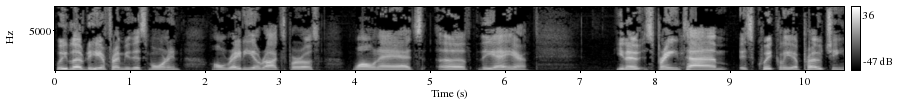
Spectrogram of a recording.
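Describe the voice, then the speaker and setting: A man speaks very slowly with an American accent. His fairly high voice shows ordinary pitch variation. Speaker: radio host. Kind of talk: radio ad patter, reading classifieds aloud. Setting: studio. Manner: brisk, repetitive, rhythmic, repeating phone numbers twice.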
